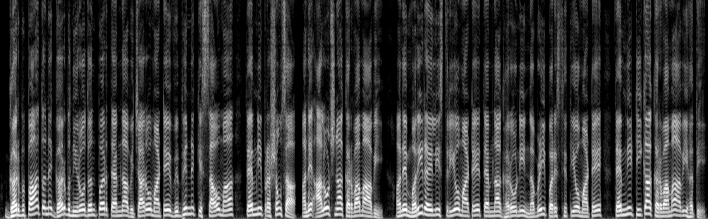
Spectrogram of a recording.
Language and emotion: Gujarati, neutral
